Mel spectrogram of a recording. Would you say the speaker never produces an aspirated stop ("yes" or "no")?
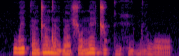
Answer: yes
